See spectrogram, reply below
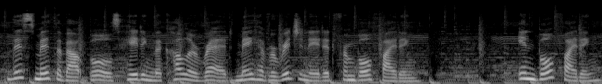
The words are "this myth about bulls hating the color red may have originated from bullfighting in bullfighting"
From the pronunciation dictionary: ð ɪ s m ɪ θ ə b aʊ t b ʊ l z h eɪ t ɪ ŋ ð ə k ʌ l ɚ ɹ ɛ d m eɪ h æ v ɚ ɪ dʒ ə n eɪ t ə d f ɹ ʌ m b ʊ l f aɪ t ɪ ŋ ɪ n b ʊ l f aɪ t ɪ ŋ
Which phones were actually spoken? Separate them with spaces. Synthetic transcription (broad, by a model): ð ɪ s m ɪ θ ə b aʊ t b ʊ l z h eɪ t ɪ ŋ ð ə k ʌ l ɚ ɹ ɛ d m eɪ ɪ v ɚ ɪ dʒ ə n eɪ t ə d f ɹ ʌ m b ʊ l f aɪ t ɪ ŋ ɪ n b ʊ l f aɪ t ɪ ŋ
